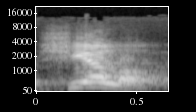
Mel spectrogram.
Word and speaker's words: Shiloh: And there's no I in it in the Hebrew. Shiloh. It's simply pronounced S-H-L-O, Shiloh, and it means in Hebrew, that which is His.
